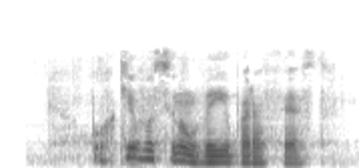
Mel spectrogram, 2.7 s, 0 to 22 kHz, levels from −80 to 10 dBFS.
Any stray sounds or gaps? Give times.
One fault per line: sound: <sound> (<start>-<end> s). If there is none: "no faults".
no faults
